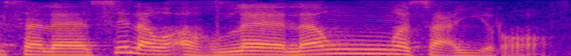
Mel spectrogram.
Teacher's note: وعند الوصل كده كده الألف محذوفة فتفتح اللام، سلاسل وأغلالا وسعيرا.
